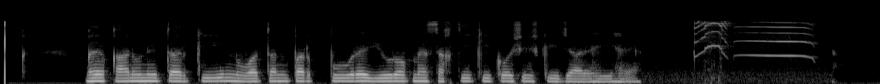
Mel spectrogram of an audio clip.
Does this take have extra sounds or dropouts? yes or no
yes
